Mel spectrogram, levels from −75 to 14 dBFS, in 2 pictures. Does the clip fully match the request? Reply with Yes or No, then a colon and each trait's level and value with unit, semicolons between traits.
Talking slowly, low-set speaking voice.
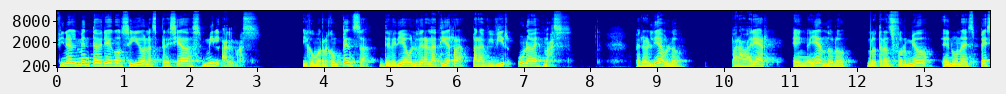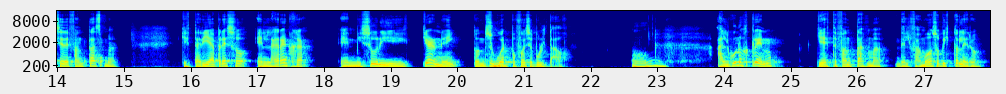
Yes: slow, 120 wpm; low, 125 Hz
